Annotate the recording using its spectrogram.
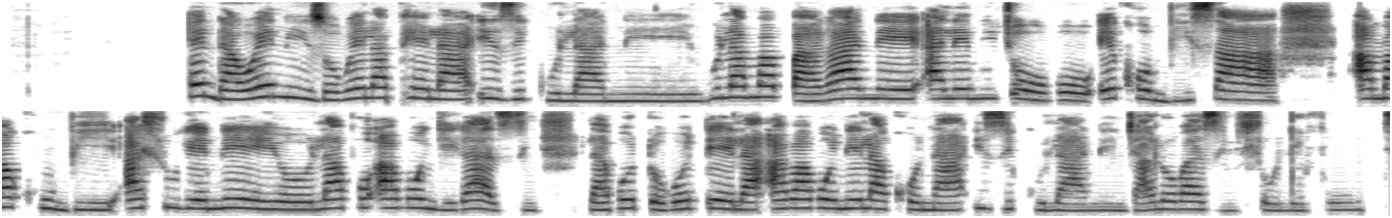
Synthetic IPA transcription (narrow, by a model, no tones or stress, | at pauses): ɛndʱawenizɔɣwɛlapʰɛlaʔiziɡ̥ʱulanɛɣulamab̥ʱaɣanɛʔalemit͡ʃʼɔβɔʔɛkʰombʱisa | a̰makʰumbʱiaɬuɣɛnɛjɔlapʰɔʔaβoŋiɣazilaβɔd̥ʱɔɣɔtʼɛlaʔaβaβɔnɛlakʰɔnaiziɡ̥ʱulanɛnd͡ʒʱalɔβaziɬɔlɛfuːtʰi̥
